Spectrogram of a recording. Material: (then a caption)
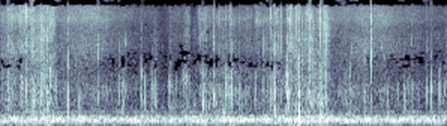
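Paper. A bundle of white tissue shoe-packaging paper is held in one hand while the fingertips and nails of the other hand tap and scratch its top. The result is a continuous bright crinkling and rustling, with sharp scratchy ticks scattered throughout over a steady low background hum.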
